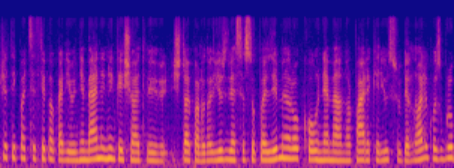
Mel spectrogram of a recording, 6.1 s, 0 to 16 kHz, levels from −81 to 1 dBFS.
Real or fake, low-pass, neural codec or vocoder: fake; 10.8 kHz; codec, 16 kHz in and 24 kHz out, 0.8 kbps, FocalCodec, streaming, 65536 codes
